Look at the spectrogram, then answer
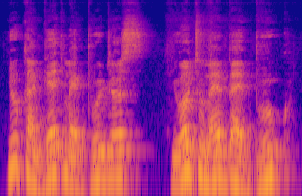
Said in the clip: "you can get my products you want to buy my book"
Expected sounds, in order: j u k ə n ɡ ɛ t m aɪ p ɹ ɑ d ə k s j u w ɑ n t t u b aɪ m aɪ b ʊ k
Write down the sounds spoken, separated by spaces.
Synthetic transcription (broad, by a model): j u k ə n ɡ ɛ t m aɪ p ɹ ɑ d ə s j u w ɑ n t t u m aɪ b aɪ b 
